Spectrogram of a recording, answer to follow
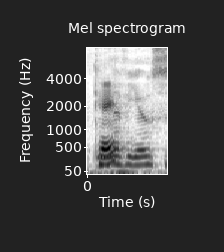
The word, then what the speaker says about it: Leviosa: But it's Leviosa.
